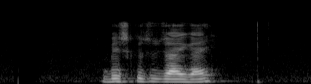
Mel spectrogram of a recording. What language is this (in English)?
Bangla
